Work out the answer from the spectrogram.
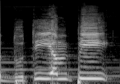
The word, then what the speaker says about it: द्वितीयंपि: लेकिन शुद्ध उच्चारण द्वितीय य पर अनुस्वार देकर के पी को अलग निकालना है।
